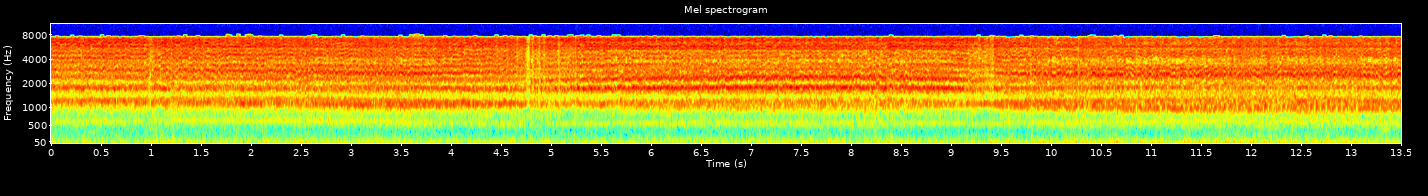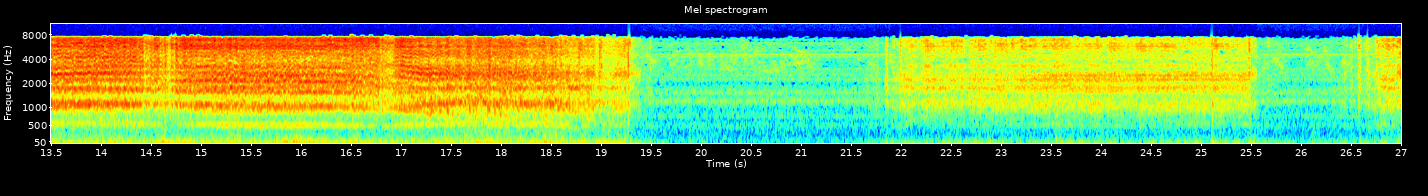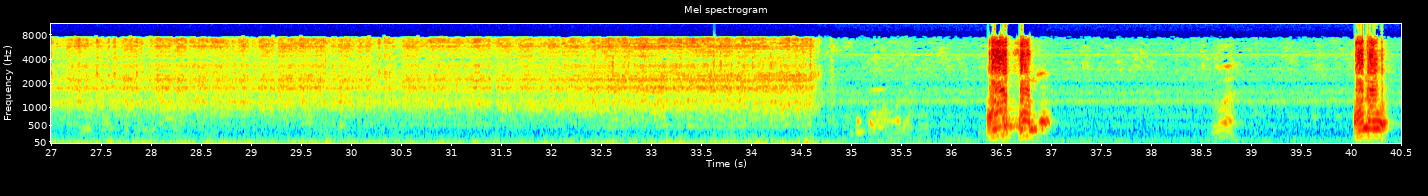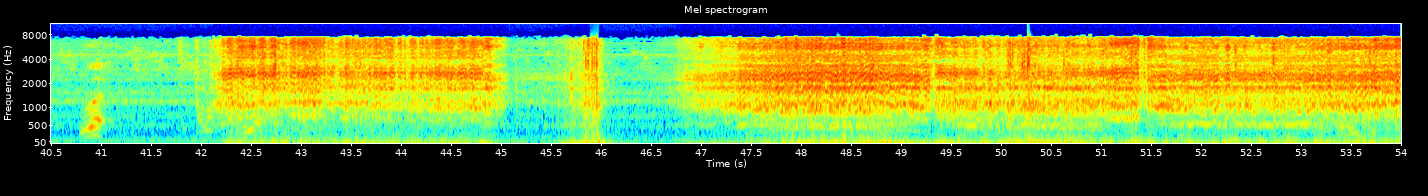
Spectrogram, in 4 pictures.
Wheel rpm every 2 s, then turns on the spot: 160, 160, 150, 140, 150, 140, 140, 140, 130, 70, 0, 40, 30, 30, 50, 40, 50, 30, 0, 0, 0, 70, 50, 30, 80, 80, 70.
44-46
